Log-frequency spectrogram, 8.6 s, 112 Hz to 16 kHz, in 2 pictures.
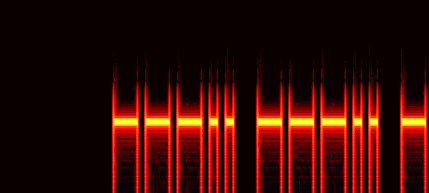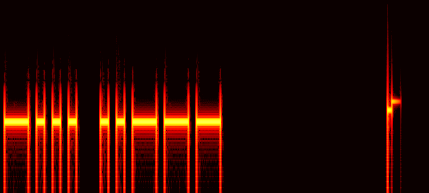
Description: Morse code, heard as a keyed tone, about 15 wpm, 700 Hz. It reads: 8872
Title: Numbers - 4-Digit 15wpm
